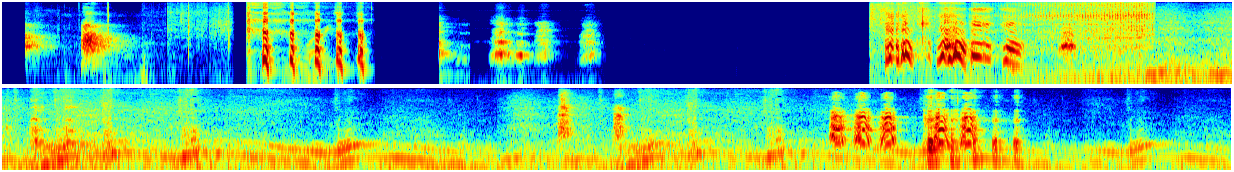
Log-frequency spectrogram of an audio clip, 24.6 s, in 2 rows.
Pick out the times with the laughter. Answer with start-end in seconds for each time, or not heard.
2.5-3.6, 8.8-10.2, 21.5-22.5.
